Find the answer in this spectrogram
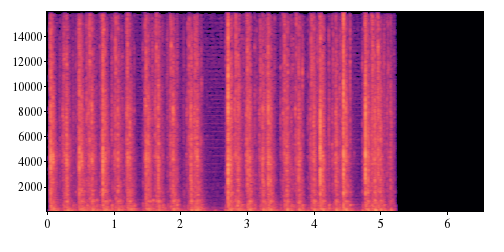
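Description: Typewriter keys being struck in a rapid run of clicks, with a short pause about two and a half seconds in, cutting off suddenly a little after five seconds.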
